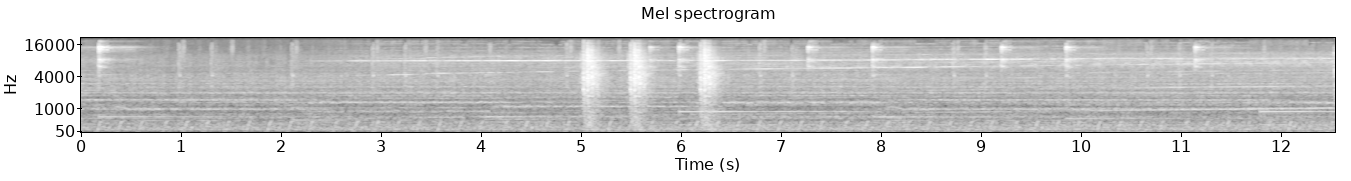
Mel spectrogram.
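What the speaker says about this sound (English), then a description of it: "Royal Guardsman warship Arcee, prepared for takeoff." Royal Guard warship from the game Trails in the Sky lifting off, a steady engine roar with a few brief whooshing bursts partway through, continuous and fairly even in level with no talk.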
